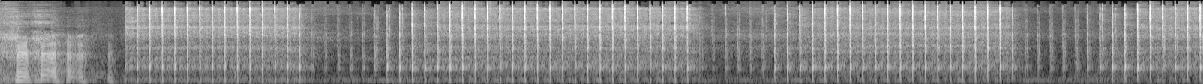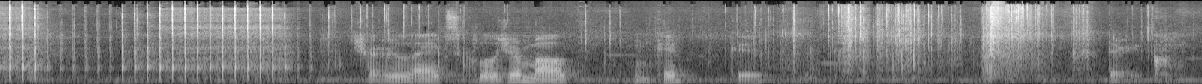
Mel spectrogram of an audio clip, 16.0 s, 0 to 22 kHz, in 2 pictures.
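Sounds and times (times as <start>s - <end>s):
handheld percussion instrument tapping: 0.8s - 10.2s.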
